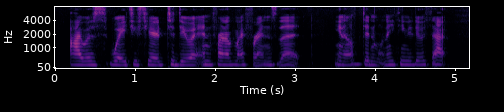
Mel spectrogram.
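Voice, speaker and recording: At a fairly quick pace, the voice has a bright, sharp tone and flat, monotone intonation in a very clean recording with a silent background. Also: woman. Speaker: college student and youth ministry leader. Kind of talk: personal testimony. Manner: casual with frequent fillers.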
